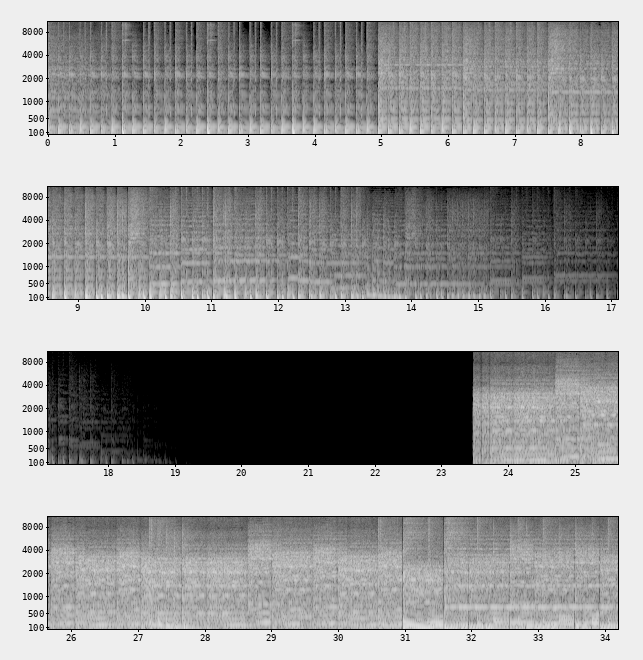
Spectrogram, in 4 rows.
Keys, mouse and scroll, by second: 0.4 scroll up 2, 2.5 scroll down 2, 8.4 click, 10.8 click, 11.1 click, 11.2 click, 11.8 click, 12.7 s, 13.5 click, 14.5 click, 15.4 click, 17.7 click, 18.5 s, 20.2 click, 20.6 ctrl+z, 21.2 click, 21.9 click, 22.5 s, 23.2 scroll up 2, 27.8-28.3 scroll up 2, 28.5 scroll up 1, 31.6 click, 32.0 ctrl+z, 32.8 s, 33.9 Return.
